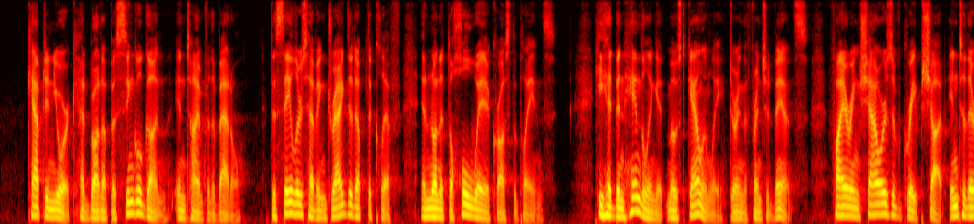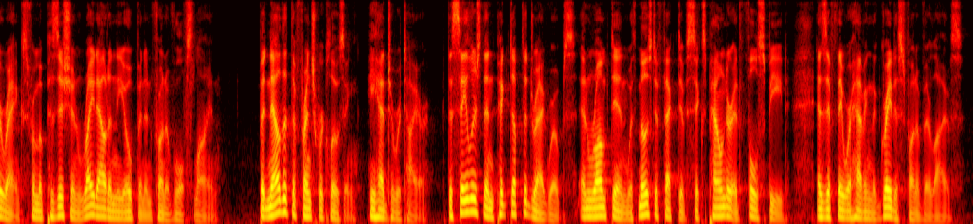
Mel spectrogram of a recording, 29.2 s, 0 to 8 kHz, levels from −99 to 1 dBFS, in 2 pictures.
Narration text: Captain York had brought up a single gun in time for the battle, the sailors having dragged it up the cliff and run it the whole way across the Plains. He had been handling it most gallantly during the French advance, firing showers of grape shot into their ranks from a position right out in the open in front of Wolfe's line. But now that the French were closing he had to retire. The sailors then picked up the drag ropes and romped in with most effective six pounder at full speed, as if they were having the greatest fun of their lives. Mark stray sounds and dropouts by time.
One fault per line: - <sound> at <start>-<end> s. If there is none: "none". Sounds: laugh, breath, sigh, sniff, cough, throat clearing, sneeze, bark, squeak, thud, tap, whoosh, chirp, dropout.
none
